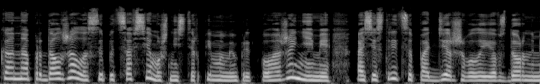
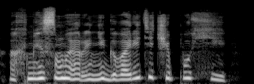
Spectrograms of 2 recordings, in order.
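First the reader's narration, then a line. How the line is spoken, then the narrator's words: Forced cheerful laugh. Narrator (Russian): ответила, пытаясь весело засмеяться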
